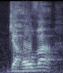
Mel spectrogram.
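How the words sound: The name is said the Batak way. "Logatnya saja dalam bahasa Batak"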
